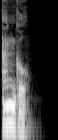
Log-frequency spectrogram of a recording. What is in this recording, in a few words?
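"angle", British English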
